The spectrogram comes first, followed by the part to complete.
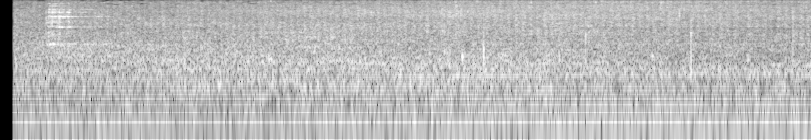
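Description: Steady outdoor road-traffic rumble: a low, constant drone of passing vehicles with a hiss above it.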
